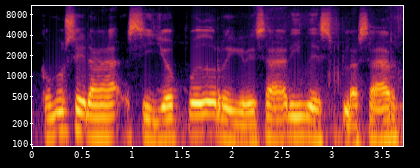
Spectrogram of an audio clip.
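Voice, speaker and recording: A man with a medium-pitched voice talks very slowly. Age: 70s. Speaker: physician and holistic health teacher. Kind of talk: intergenerational conversation.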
